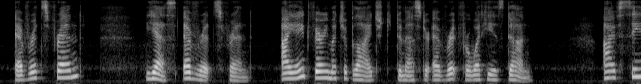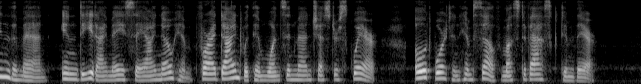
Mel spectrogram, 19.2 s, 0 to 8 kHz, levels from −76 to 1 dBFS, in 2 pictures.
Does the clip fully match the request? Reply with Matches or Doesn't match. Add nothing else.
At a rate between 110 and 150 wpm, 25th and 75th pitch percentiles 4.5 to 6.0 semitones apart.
Matches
